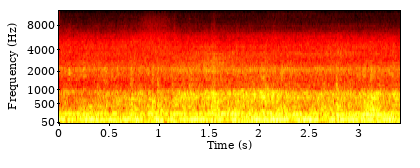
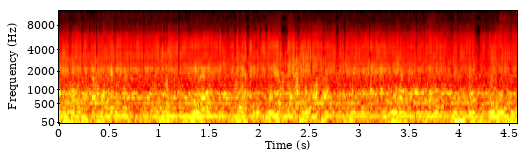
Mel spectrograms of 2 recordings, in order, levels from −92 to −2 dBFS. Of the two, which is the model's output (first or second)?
second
